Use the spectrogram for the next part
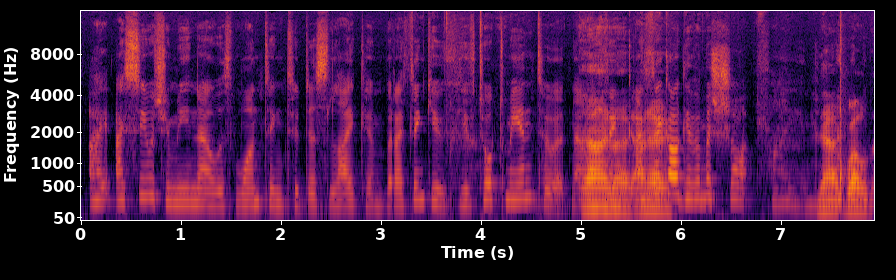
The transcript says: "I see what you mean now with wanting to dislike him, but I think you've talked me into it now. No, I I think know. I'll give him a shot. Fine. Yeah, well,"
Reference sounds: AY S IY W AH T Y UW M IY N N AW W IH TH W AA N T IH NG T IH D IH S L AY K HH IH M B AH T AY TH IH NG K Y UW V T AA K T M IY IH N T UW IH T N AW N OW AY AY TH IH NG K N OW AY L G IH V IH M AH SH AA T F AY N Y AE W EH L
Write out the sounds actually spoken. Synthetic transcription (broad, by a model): AY S IY W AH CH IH M IY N N AW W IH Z W AA N T IH NG T IH D IH S L AY K HH IH M B AH T AY TH IH NG K Y UW V T AA K T M IY IH N T UW IH T N AW N OW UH AY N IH K AY L G IH V IH M AH SH AA T F AY N Y AE W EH L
